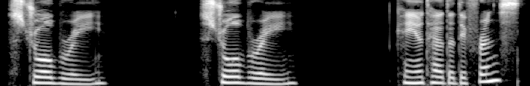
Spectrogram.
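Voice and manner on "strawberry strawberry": strawberry said slowly in two syllables, straw-bry; British two-syllable strawberry, drawn out; 英式发音的strawberry. Shown as a demonstration. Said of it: "但是英国人说".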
